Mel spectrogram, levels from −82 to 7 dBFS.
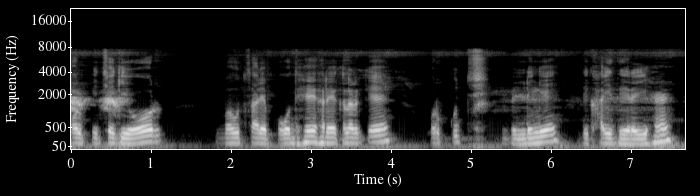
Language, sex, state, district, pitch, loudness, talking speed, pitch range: Hindi, male, Uttar Pradesh, Saharanpur, 115 Hz, -13 LUFS, 135 wpm, 105-130 Hz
